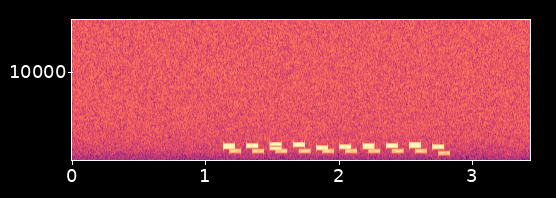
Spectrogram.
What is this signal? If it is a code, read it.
Multi-frequency trunk signalling (R2, with the far end's replies), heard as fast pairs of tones, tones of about 90 ms. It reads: 5670135693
